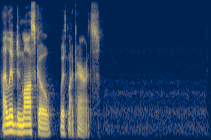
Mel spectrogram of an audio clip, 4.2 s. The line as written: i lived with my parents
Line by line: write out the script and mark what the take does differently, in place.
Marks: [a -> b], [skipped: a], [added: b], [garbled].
i lived [added: in moscow] with my parents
